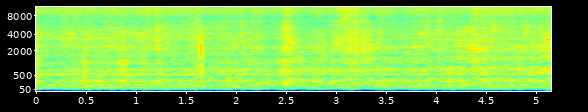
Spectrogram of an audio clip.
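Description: Sonalika 745 DI tractor's three-cylinder diesel engine running steadily under load as it hauls an overloaded trolley through muddy ruts.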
